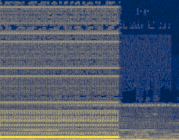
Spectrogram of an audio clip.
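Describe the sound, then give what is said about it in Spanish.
A mobile phone rings out with a steady electronic tone, loud and continuous for a couple of seconds, then cuts off abruptly, leaving a low hum with no one answering. “El celular de ella timbraba, pero no contestaba a nadie.”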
